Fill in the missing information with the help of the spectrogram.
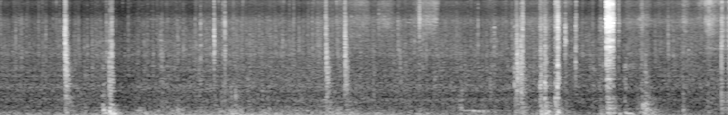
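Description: Heard from inside a car: a steady low engine and road rumble as the car moves and pulls up, with scattered sharp taps and knocks, the loudest about a second in and around five and a half to six seconds in.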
